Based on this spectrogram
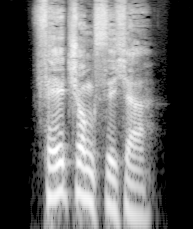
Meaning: unforgeable
- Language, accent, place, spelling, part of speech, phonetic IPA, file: German, Germany, Berlin, fälschungssicher, adjective, [ˈfɛlʃʊŋsˌzɪçɐ], De-fälschungssicher.ogg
